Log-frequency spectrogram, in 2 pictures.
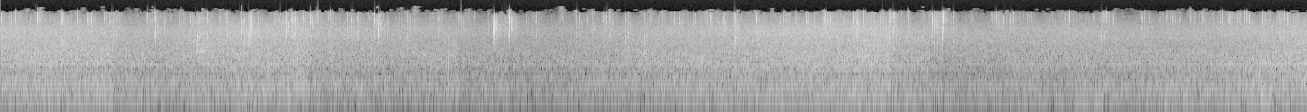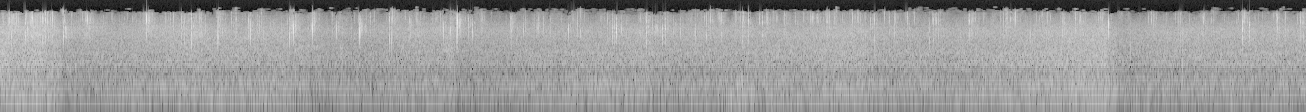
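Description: Steady rain, with many small drop ticks close to the microphone over an even rushing noise.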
